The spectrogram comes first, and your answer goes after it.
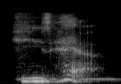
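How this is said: It is said as a statement.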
